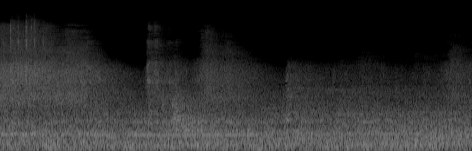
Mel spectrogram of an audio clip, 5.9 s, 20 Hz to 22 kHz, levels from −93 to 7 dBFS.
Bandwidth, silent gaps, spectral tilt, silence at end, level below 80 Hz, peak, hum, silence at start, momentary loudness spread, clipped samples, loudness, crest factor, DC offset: 16 kHz; none; -5 dB/octave; 0 s; -60 dBFS; -30 dBFS; none; 0 s; 5 LU; under 0.1%; -46 LUFS; 18 dB; under 0.1%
